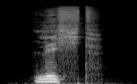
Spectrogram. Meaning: 1. light (electromagnetic radiation in the visible spectrum) 2. light (a light source, often artificial) 3. light (a light source, often artificial): candle 4. eye of game, especially ground game
- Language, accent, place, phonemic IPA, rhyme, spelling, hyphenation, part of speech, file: German, Germany, Berlin, /lɪçt/, -ɪçt, Licht, Licht, noun, De-Licht.ogg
